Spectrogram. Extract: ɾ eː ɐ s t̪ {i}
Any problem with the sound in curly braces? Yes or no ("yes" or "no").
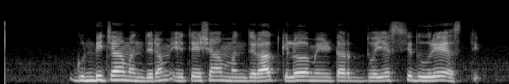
no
